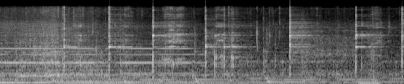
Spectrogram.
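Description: A spoon scraping and tapping against a bowl and the rim of an aluminium pot as blended tomato purée is emptied into it; a string of sharp clinks, roughly one every half second.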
